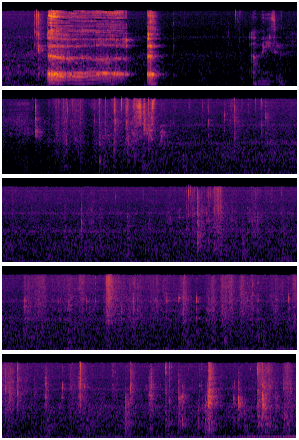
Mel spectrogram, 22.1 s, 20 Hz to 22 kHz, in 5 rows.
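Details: One long, loud, rumbling belch near the start, then quiet chewing and mouth sounds, while eating a 12-inch steak and cheese sandwich: burping after eating.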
